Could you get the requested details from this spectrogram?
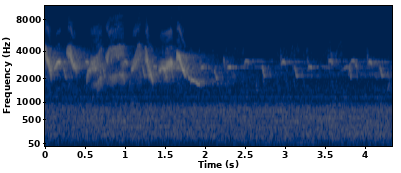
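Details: Introduced Chinese hwamei in dawn song around 5:30 a.m., June 2, 2019: a loud tumble of fast, slurred whistles for two seconds, then softer, spaced whistled notes repeated steadily.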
